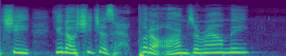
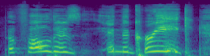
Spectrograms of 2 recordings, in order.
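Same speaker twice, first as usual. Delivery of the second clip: sobbing plea; 8 semitones higher, slower than usual. Retold or imitated. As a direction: cry out the words as a distraught child. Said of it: "all I could say was".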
